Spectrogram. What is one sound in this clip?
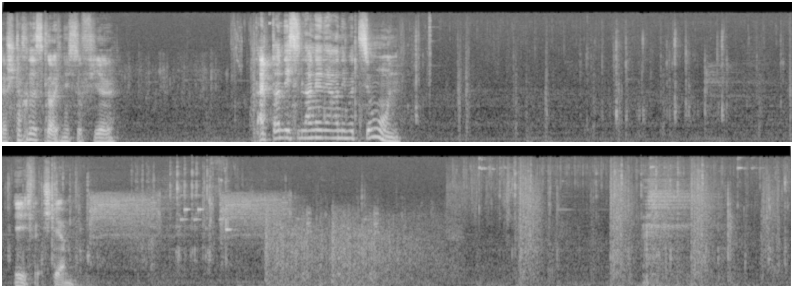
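A pistol fires a series of shots.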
